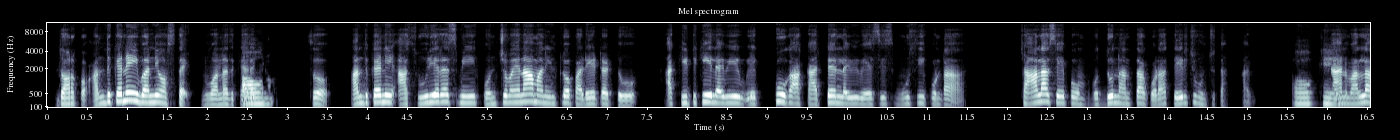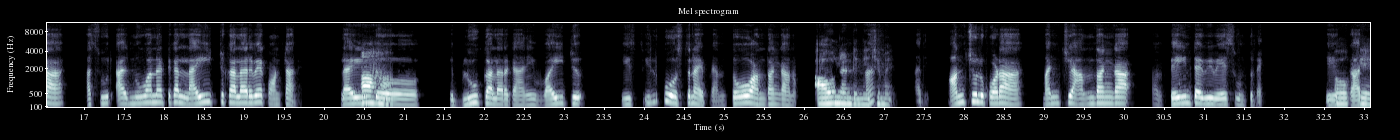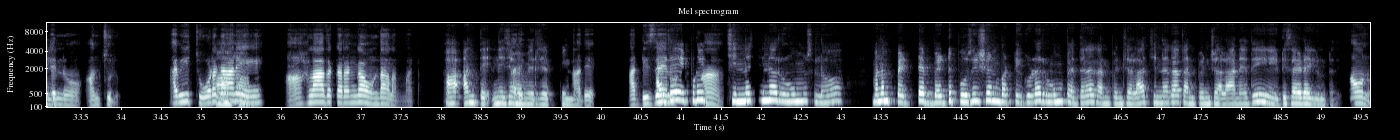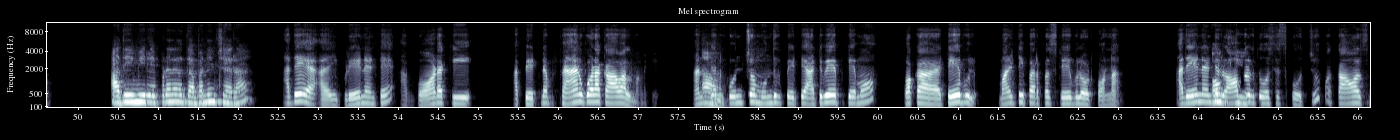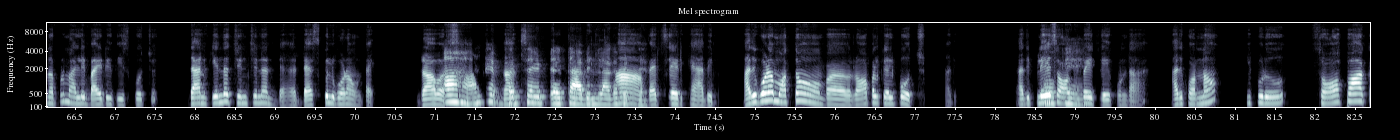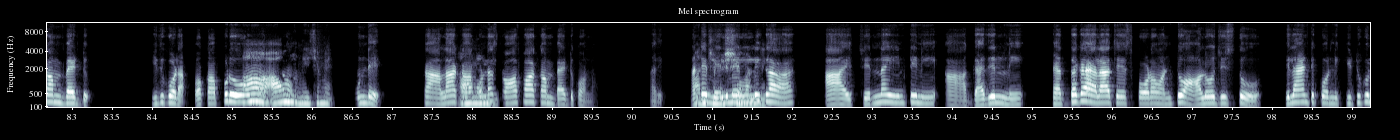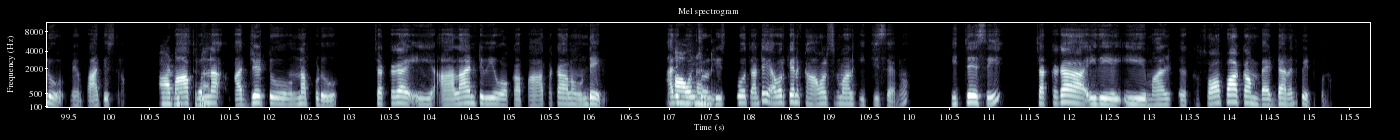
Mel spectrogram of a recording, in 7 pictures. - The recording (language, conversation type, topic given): Telugu, podcast, ఒక చిన్న గదిని పెద్దదిగా కనిపించేలా చేయడానికి మీరు ఏ చిట్కాలు పాటిస్తారు?
- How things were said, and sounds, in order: tapping; in English: "కరెక్ట్. సో"; in English: "లైట్ కలర్‌వే"; in English: "లైట్ బ్లూ కలర్"; in English: "వైట్"; in English: "సిల్క్‌వొస్తున్నాయి"; in English: "పెయింట్"; in English: "కర్టెన్"; in English: "డిజైన్"; in English: "రూమ్స్‌లో"; in English: "బెడ్ పొజిషన్"; in English: "రూమ్"; in English: "డిసైడ్"; in English: "ఫ్యాన్"; in English: "మల్టీ పర్పస్"; in English: "డ్రావర్స్"; in English: "బెడ్ సైట్ క్యాబిన్"; in English: "బెడ్ సైడ్ క్యాబిన్"; in English: "ప్లేస్ ఆక్యుపై"; in English: "సోఫా కమ్ బెడ్"; other background noise; in English: "సోఫా కమ్ బెడ్"; in English: "డిస్‌పోజ్"; in English: "సోఫా కమ్"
